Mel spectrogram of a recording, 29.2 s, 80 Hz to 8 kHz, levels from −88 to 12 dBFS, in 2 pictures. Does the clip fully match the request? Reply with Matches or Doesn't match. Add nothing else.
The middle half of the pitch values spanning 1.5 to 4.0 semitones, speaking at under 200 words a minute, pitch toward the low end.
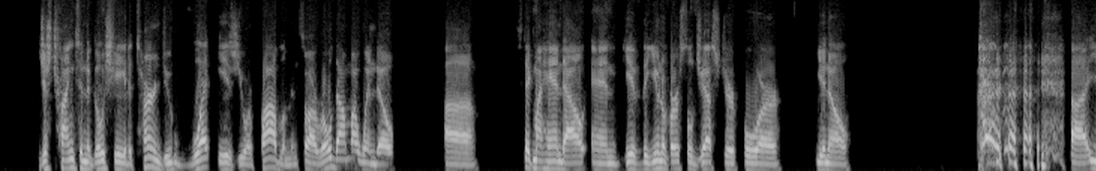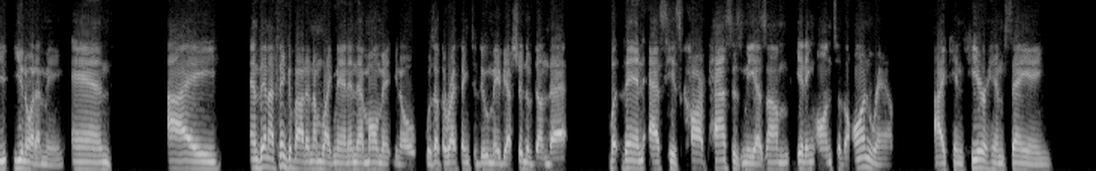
Matches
